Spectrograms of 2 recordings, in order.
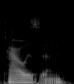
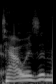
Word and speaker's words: Taoism: is Asian and practice Taoism. Is it Taoism or Taoism? I believe it's pronounced with the D sound.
